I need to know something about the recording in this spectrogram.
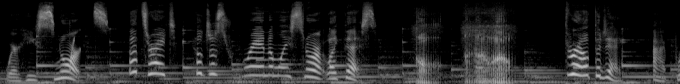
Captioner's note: snorting noise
